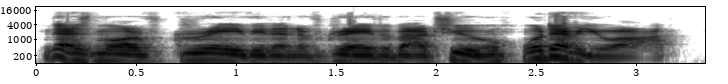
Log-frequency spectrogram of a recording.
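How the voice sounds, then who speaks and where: A man's voice: fairly low pitch, normal speed, sharp tone. A man voicing a caustic, cold, sceptical old miser in a blustering, exclamatory manner for a storybook. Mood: nervous mockery.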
